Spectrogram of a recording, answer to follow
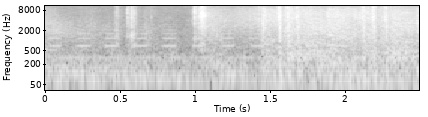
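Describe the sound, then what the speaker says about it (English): Brute shot grenade-launcher fire from enemies in the Halo SPV3 mod, heard as a quick series of sharp bursts and explosions amid steady game noise, moderately loud with no talking. "they're firing like brute shots at me"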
